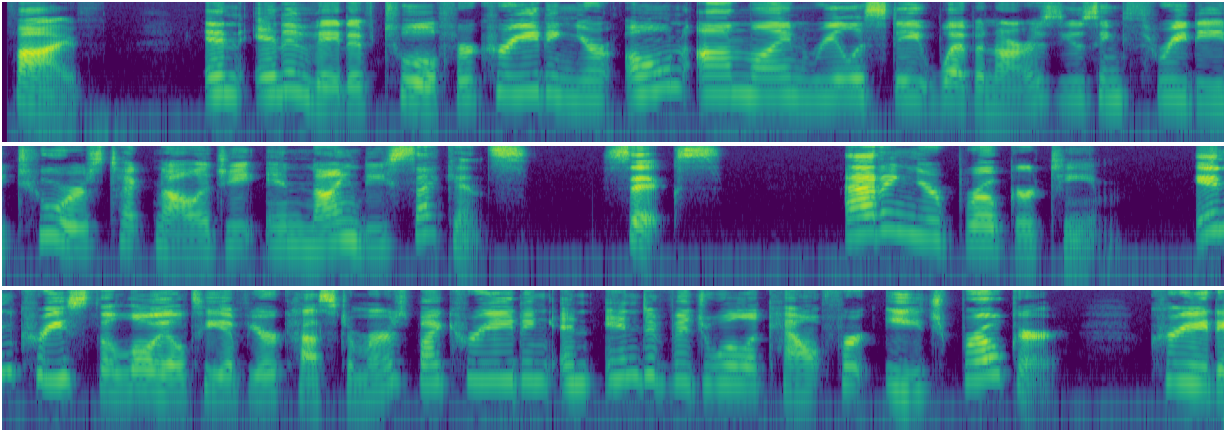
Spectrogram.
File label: american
